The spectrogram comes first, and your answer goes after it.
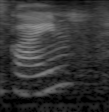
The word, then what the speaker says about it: climb: B is silent in the combination MB at the end of the word. For example, such as claim becomes climb, num becomes num, and tum becomes tem.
